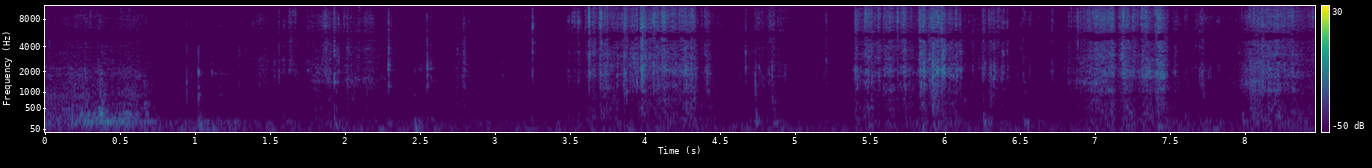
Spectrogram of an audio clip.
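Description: Fingertips with long nails crush, rub and crumble pieces off a hand-sized solid block of dry, chalky white soap held over a pile of coloured soap crumbs, with a green-handled blade briefly in view. Dry, bright crinkling and crunching comes in bursts of varying loudness, separated by short quiet gaps, with almost no low end.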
